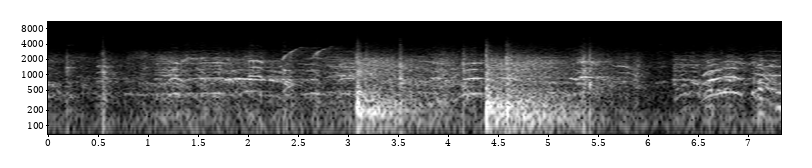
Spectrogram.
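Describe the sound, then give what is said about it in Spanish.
Sharp, booming shots of police tear gas canister launchers go off several times at irregular intervals, loud, over the steady din of a shouting, chattering crowd of students throwing bottles and Molotov cocktails, at 7:50 pm. “Los estudiantes lanzan botellas y bombas molotov y la policía contesta con disparos de bombas de gases lacrimógenos.”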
